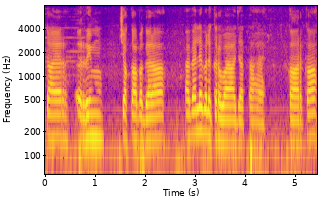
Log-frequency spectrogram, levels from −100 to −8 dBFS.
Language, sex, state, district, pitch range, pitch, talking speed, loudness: Hindi, male, Punjab, Fazilka, 130-165 Hz, 150 Hz, 110 wpm, -15 LUFS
